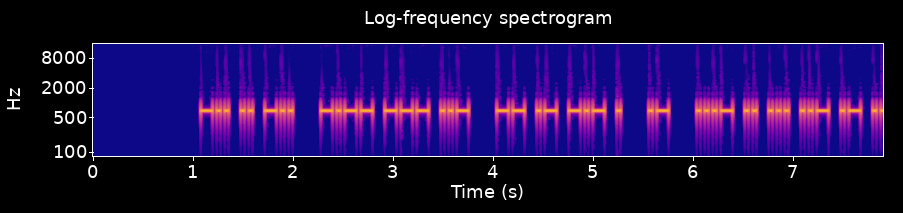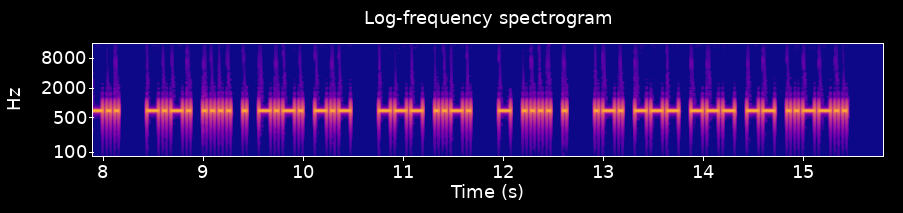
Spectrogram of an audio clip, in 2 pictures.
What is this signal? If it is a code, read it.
Morse code, heard as a keyed tone, about 30 wpm, 700 Hz. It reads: DID YOU MAKE A VISUAL CHECK OF THE ROOM?
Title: Sentences from Top 1000 Words - Review Part 6 - 30wpm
